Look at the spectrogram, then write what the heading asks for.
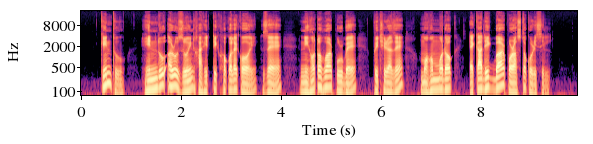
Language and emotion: Assamese, neutral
